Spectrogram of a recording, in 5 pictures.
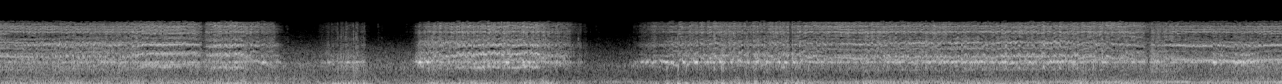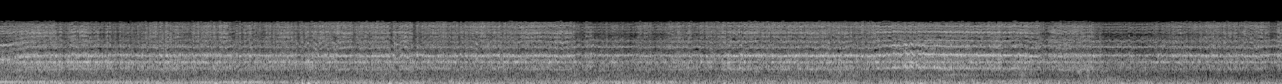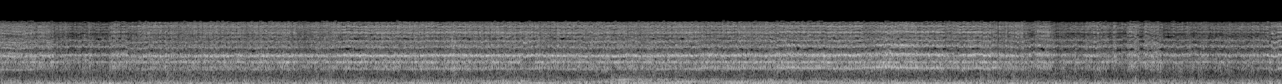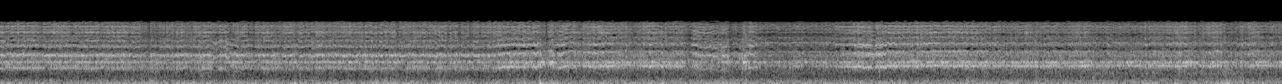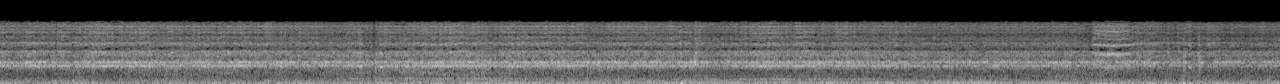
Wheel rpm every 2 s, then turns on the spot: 210, 110, 100, 90, 160, 160, 170, 190, 190, 190, 190, 190, 190, 190, 190, 190, 200, 200, 200, 200, 200, 200, 220, 220, 230, 230, 230, 230, 230, 230, 240, 230.
none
